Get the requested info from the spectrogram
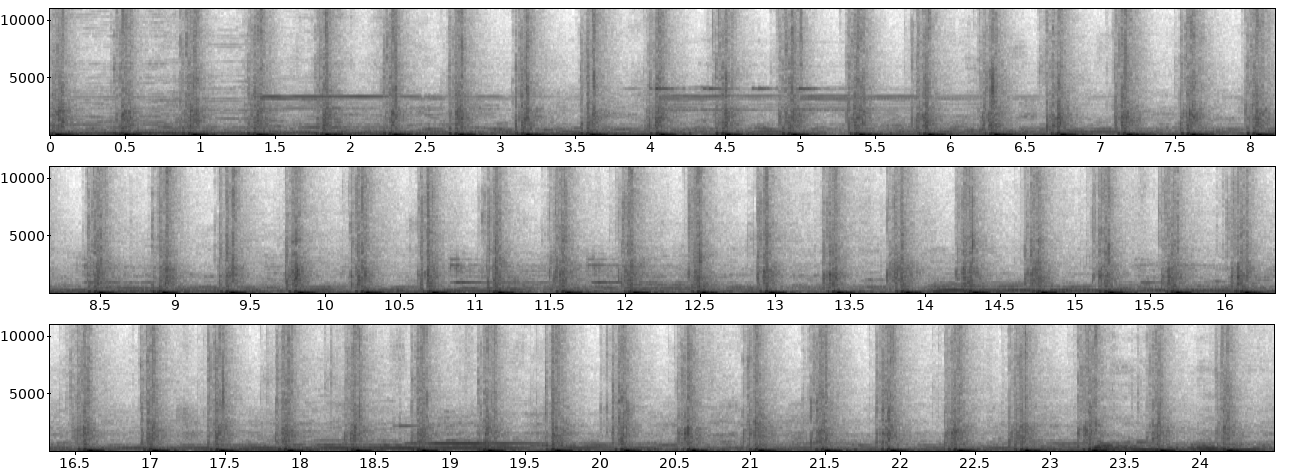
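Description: Live garage-rock band playing at full volume: a driving kick-drum beat of about two and a half strokes a second under held electric guitar and bass chords.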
